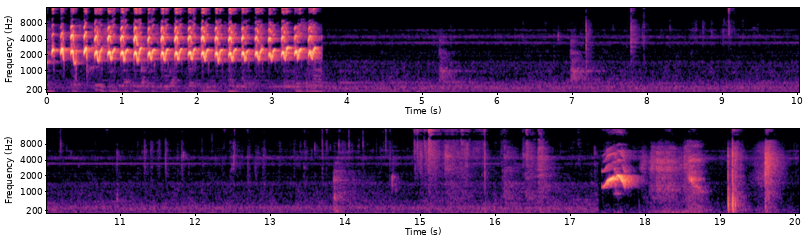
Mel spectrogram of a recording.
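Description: A cockatiel gives a fast run of bright, harmonic chirps, then one squawk after a quiet pause.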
